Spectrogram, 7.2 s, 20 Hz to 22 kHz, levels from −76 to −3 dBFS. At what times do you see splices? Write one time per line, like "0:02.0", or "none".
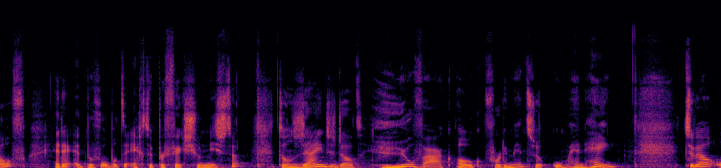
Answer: none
